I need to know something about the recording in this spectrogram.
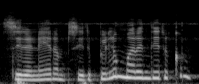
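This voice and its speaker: A woman gives a devotional message in a gentle, reassuring voice, speaking straight to the listener as if in a deity's own words. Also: high voice, expressive, brisk.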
